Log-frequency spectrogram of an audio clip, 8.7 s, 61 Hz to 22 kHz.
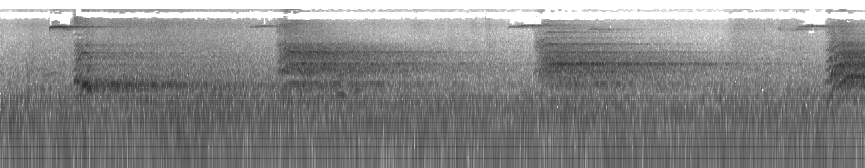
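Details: Whole group of captive belugas at Port of Nagoya Public Aquarium, Japan, training on 16 November 2024; rich buzzy harmonic calls burst out roughly every two and a half seconds, each fading slowly, echoing in an indoor hall.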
